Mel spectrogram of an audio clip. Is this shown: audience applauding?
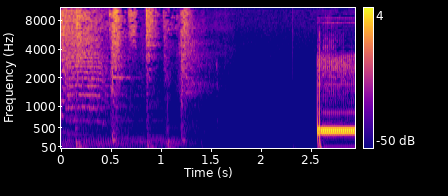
no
